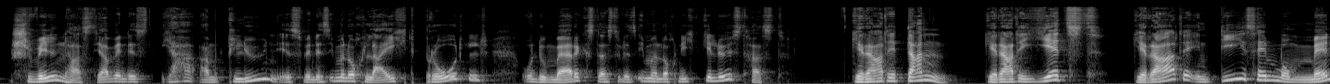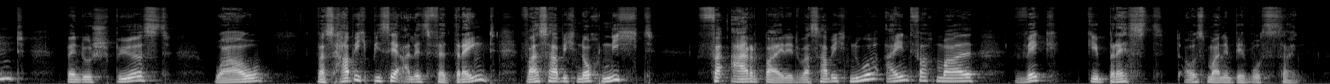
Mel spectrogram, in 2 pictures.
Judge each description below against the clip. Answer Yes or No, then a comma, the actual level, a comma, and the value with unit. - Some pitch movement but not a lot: No, wide, 5.8 semitones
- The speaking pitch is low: Yes, low, 130 Hz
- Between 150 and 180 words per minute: No, average, 135 wpm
